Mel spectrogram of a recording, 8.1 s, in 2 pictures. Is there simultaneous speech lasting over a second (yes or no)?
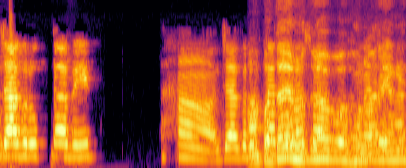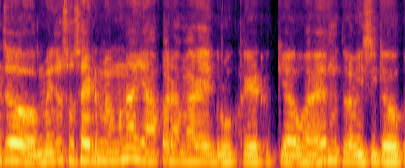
yes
